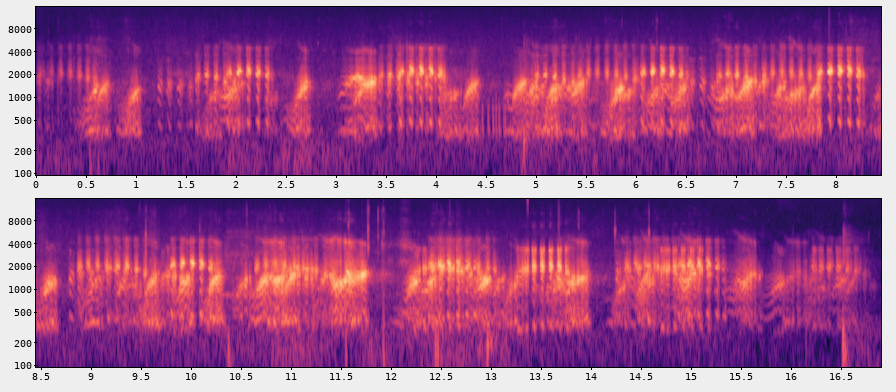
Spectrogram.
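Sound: many frogs croaking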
